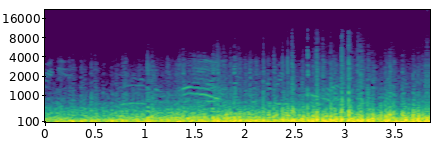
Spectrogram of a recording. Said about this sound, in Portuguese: O som poderoso da decolagem deixa claro o poder daqueles motores.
